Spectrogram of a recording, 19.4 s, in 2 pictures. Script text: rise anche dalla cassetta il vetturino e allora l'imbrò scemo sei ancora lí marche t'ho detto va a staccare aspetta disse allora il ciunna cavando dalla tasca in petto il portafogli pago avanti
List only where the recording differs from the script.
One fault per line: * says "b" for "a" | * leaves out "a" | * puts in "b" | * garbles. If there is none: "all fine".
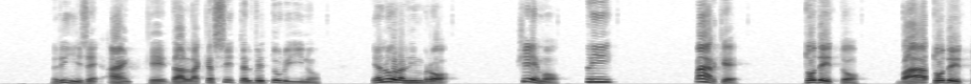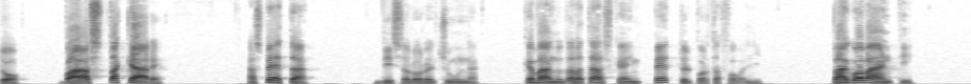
* says "lí marche t'ho detto va" for "sei ancora lí marche"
